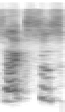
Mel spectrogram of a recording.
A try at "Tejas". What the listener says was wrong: Tejas. Tejas. You have to make your T softer. Tejas. Not te. Te.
